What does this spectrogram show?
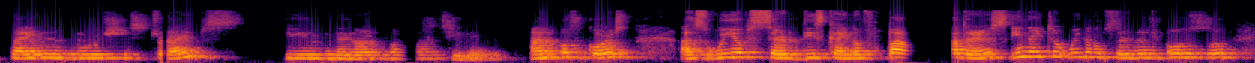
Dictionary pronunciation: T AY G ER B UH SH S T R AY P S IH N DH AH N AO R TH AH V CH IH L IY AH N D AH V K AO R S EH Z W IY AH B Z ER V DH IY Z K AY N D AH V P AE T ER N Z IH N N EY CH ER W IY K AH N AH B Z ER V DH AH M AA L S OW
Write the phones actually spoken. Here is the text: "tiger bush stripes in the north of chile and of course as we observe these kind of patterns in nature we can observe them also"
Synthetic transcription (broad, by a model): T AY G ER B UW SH S T R AY P S IH N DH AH N AO R TH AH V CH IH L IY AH N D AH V K AO R S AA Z W IY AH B S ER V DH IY S K AY N D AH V P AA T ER N S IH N N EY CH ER W IY K AH N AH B S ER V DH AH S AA L S OW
